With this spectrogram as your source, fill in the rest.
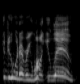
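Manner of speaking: loud TV-character impression, climbing to a shout; hammed-up rousing yell; Ted Lasso. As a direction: holler it as joyful permission, rising at the end. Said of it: "and he's like".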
